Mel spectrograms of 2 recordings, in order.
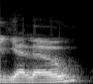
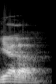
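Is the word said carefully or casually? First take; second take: carefully; casually. First: The word is said fully and carefully. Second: The word is said in a relaxed, casual way. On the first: "People won't say yellow" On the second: "When you say that casually, They'll end up saying yellow"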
